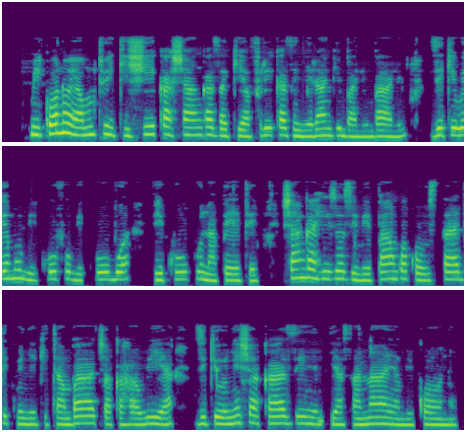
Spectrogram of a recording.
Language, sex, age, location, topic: Swahili, female, 18-24, Nairobi, finance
